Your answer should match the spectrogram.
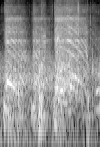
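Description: Power drill driving self-tapping screws into the sheet metal of a car's trunk lid: two short runs, the motor's whine shifting in pitch as it loads.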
